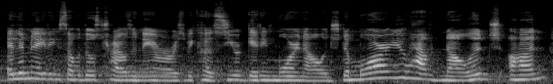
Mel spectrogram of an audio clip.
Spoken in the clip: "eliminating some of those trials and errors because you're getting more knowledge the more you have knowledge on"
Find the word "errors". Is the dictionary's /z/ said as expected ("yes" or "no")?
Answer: yes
